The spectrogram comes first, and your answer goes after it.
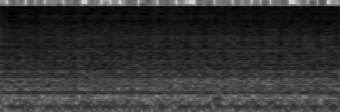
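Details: Honda car engine idling during a PCV valve check: low, steady idle with an even beat and no stumbling or hunting; blocking the PCV line drops rpm and makes it shake, while open it idles smoother.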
